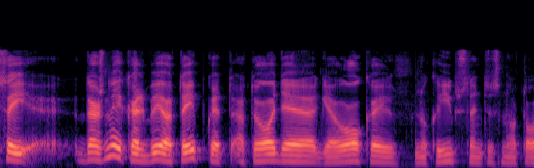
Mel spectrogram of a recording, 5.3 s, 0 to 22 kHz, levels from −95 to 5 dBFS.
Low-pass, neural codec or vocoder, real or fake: 7.2 kHz; none; real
